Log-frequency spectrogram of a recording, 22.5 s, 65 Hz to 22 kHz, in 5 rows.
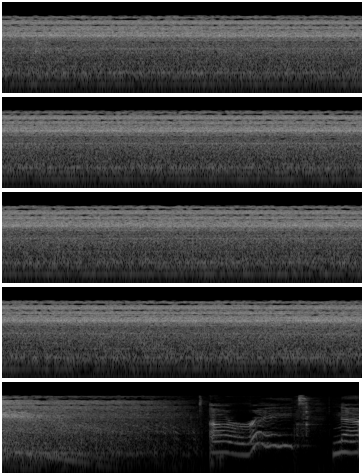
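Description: Ninja Professional 1100-watt countertop blender running steadily as it purées carrot soup, then winding down with a falling pitch about 18 seconds in as it is switched off.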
